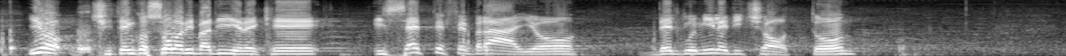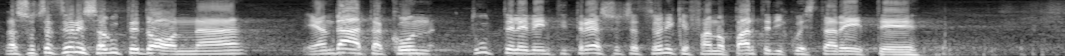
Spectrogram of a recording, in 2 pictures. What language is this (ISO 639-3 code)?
ita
